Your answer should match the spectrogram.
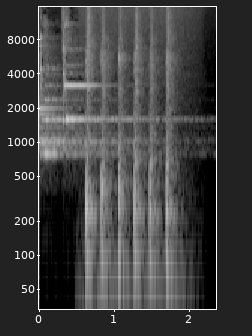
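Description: The tail of a short descending music sting, then a rapid run of about six knocks on a door, around five a second.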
